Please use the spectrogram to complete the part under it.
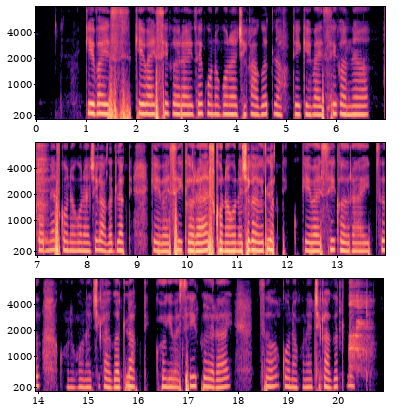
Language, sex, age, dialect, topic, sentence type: Marathi, female, 18-24, Varhadi, banking, question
